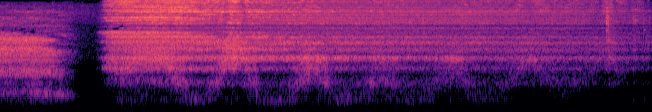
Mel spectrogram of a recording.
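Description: A person blowing steadily through a bendy plastic drinking straw to keep a ping pong ball floating on the air jet. A short puff of breath comes first, then a long breathy hiss with a faint whistling edge starts about a second in and slowly fades as the breath runs out.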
